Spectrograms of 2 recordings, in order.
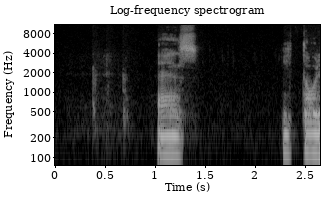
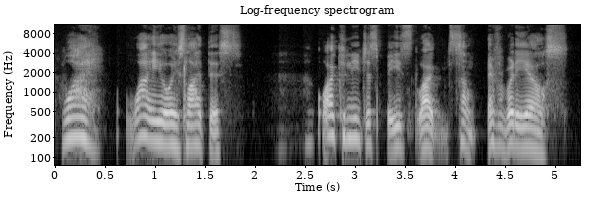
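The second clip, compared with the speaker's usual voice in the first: high, loud, pleading cry; desperate plea; 7 semitones higher, 4 dB louder than usual. Acted. Deku crying out at his bully, high and pleading. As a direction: plead with him, voice pitched up in distress.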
